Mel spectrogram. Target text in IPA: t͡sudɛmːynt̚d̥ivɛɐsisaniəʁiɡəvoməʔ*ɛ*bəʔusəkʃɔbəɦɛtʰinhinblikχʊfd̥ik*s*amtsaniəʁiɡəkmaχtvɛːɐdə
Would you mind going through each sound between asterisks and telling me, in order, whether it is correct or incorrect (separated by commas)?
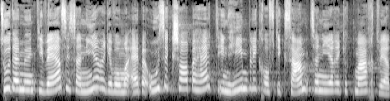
correct, correct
